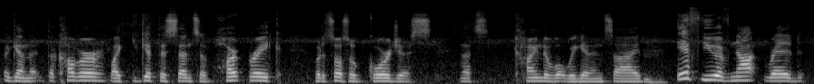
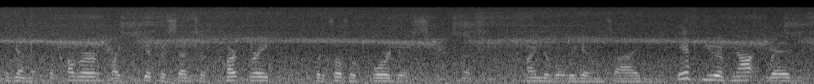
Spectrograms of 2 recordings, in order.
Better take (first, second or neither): first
